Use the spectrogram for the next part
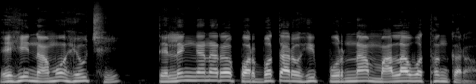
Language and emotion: Odia, neutral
